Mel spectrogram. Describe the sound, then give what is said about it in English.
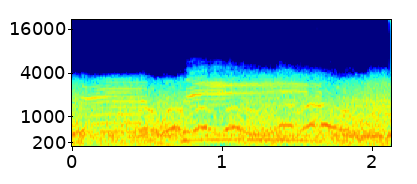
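A loud herd of stampeding cattle ridden after by cowboys, their bellows and lowing overlapping in a steady, unbroken roar over the continuous rumble of running hooves. “Stampede! The hell with the engine! Save the herd!”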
